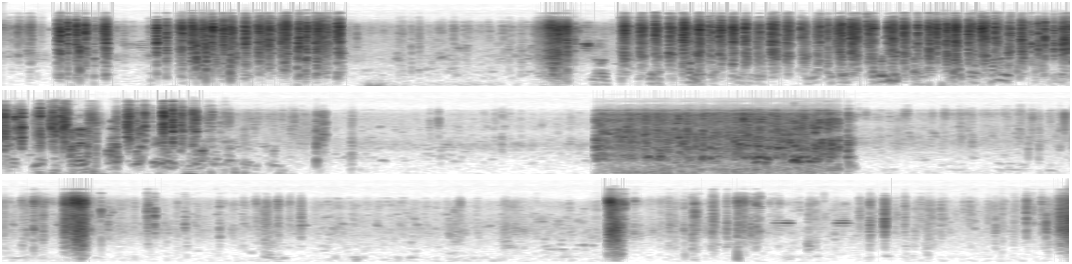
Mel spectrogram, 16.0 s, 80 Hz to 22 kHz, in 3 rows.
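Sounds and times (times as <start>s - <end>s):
wet concrete pouring: 8.3s - 9.6s.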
